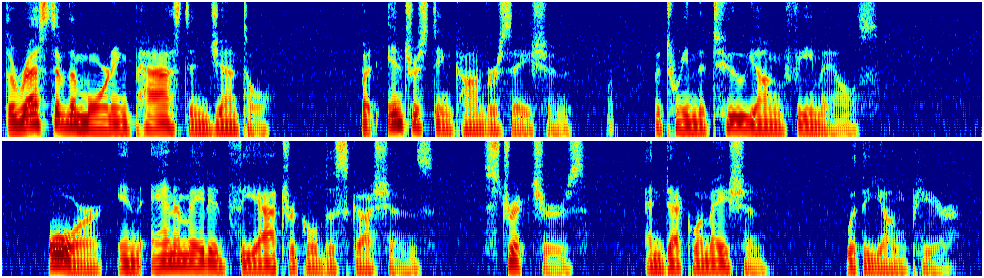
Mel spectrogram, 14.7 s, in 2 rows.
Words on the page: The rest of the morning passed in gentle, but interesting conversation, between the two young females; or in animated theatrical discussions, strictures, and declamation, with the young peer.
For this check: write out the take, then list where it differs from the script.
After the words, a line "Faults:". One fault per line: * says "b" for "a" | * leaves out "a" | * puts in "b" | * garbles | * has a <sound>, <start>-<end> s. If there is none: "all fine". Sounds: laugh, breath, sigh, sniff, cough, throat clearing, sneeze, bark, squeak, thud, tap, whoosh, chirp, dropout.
The rest of the morning passed in gentle, but interesting conversation, between the two young females; or in animated theatrical discussions, strictures, and declamation, with the young peer.
Faults:
* has a sniff, 4.5-4.6 s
